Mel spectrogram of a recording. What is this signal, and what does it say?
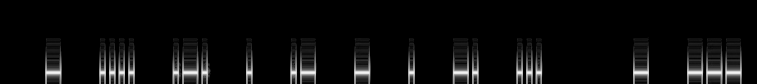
Morse code, heard as a keyed tone, about 25 wpm, spaced as for 15 wpm, 550 Hz. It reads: THREATENS TO
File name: podcast / News headlines-1x-25x15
